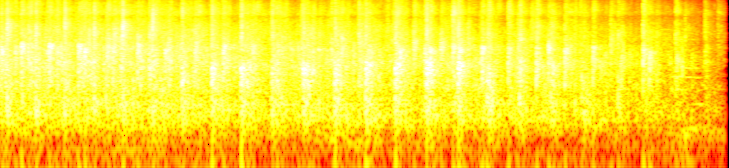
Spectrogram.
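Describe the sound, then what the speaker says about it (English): Applause from an audience at a SEA LAB graduation ceremony, clearly separated rhythmic handclaps from a modest crowd, fairly close, gradually tapering toward the end. "So Noura, Nola, and Michaela, just stand one more time for a round of applause."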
